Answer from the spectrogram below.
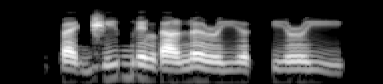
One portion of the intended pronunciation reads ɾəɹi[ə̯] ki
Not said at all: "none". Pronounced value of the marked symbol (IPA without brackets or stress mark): ə̯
